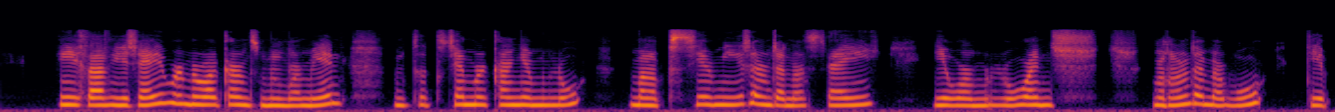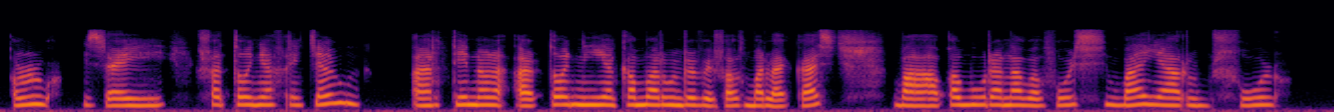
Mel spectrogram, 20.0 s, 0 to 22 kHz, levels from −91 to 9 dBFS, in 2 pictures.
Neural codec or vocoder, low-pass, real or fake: autoencoder, 22.05 kHz, a latent of 192 numbers a frame, VITS, trained on many speakers; 7.2 kHz; fake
